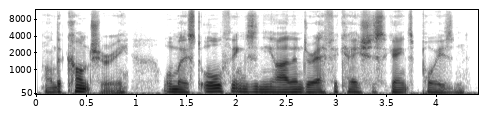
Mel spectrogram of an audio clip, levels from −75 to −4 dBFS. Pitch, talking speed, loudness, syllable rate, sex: 95 Hz, 175 wpm, -18 LUFS, 5.9 syllables/s, male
